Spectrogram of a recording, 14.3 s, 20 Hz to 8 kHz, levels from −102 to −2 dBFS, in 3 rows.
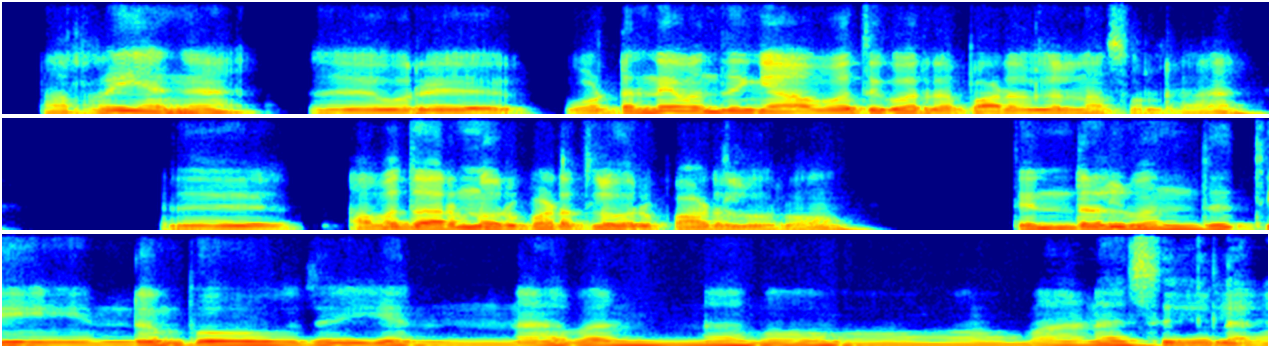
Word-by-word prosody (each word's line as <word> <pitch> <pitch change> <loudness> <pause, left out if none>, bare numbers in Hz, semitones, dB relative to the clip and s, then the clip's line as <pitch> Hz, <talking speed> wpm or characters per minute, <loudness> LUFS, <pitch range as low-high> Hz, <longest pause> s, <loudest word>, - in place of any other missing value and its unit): நெறயாங்க, 140 +2 +1 0.4
அது 100 -1 -6 0.2
ஒரு 100 0 0 0.6
உடனே 135 +10 +1
வந்து 135 -1 +3
ஞாபகத்துக்கு 115 -2 +2
வர்ற 100 0 0
பாடல்கள் 100 -1 0
நான் 85 0 -6
சொல்றேன். 90 +4 -7 0.8
அது, 100 - -3 0.6
அவதார்னு 130 +1 +4
ஒரு - - +1
படத்துல 110 0 +1
ஒரு 95 - 0
பாடல் 90 -1 -1
வரும் 85 +7 -5 0.7
தென்றல் 115 +7 +3
வந்து 135 +1 +2 0.2
தீண்டும் 120 +3 +1
போது 140 -1 +4 0.3
என்ன 120 -1 -6 0.2
வண்ணமோ 140 +1 +1 0.9
மனசுல. 125 -2 0
120 Hz, 100 wpm, -25 LUFS, 105-135 Hz, 0.9 s, அவதார்னு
